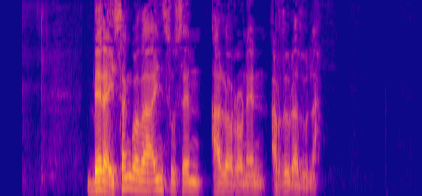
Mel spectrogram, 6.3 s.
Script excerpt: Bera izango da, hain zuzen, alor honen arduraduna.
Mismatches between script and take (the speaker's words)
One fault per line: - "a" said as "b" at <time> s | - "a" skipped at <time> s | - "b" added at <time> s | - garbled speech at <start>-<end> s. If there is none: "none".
none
